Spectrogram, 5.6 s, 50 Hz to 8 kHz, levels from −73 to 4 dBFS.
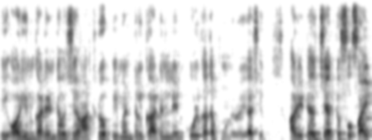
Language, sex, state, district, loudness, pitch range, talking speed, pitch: Bengali, male, West Bengal, Kolkata, -18 LUFS, 130-150 Hz, 195 wpm, 140 Hz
